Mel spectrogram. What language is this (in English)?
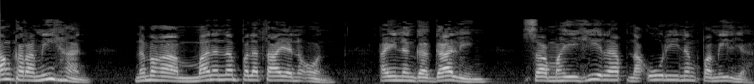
Filipino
